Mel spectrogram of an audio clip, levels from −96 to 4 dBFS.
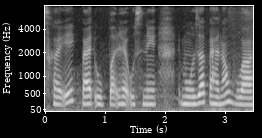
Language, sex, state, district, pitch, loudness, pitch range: Hindi, female, Jharkhand, Ranchi, 210 Hz, -17 LUFS, 205-225 Hz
